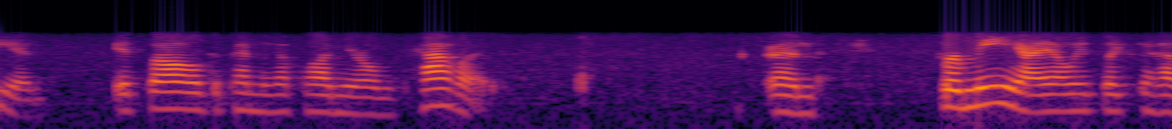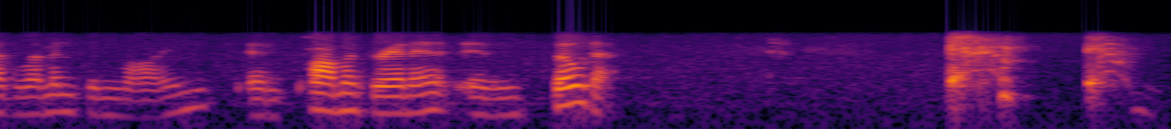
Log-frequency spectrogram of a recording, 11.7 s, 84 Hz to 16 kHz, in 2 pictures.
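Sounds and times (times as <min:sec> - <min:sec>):
speech: 0:00.0 - 0:03.0, 0:03.8 - 0:09.0
harsh coughs: 0:10.6 - 0:11.7.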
